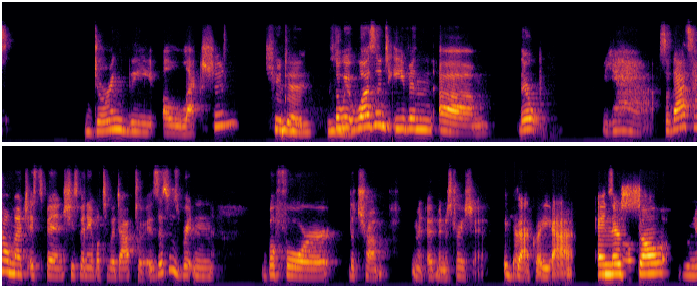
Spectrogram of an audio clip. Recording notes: Joined me for a 1am zoom call and we had such a good time that I didn't want to edit it up. Instead I am bringing you the complete, uncut interview with myself and the cast.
